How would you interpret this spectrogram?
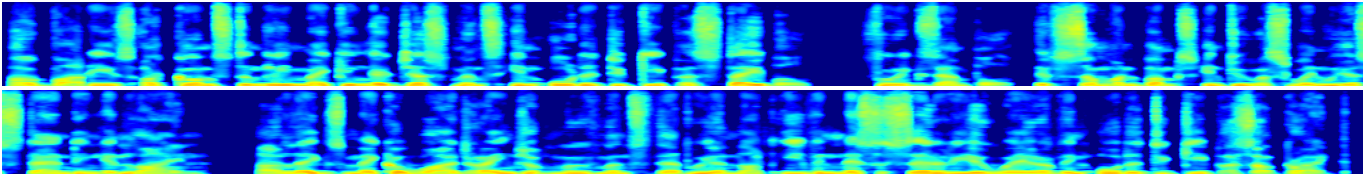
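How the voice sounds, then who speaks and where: A man's voice: medium pitch, brisk, few pauses, darkish tone, no echo, clean studio sound. A man reading a scripted practice passage aloud for English test learners.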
